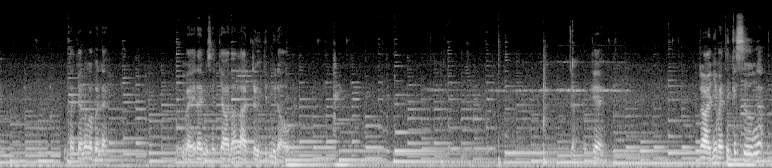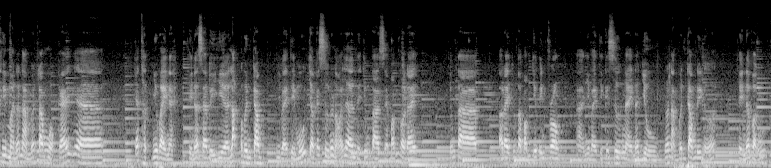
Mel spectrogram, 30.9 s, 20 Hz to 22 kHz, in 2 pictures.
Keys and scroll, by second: 9.4 shift+0, 10.0 Return.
